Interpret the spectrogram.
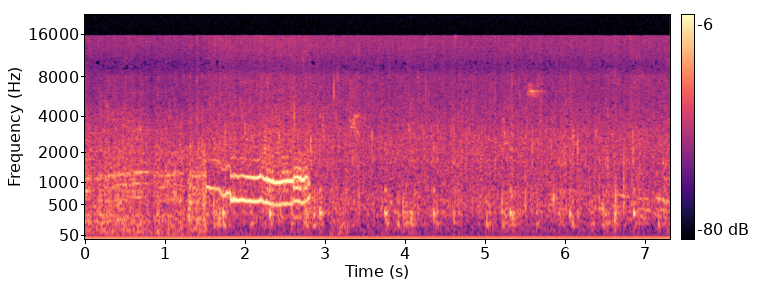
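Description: A chicken gives one drawn-out, slightly wavering call lasting just over a second and ending abruptly, about a second and a half in, after fainter calls at the start.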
